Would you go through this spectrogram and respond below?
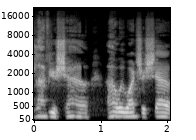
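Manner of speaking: half-whispered, hushed, under the breath. Retelling people at the Masters saying they love the show: imitating people half-whispering.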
